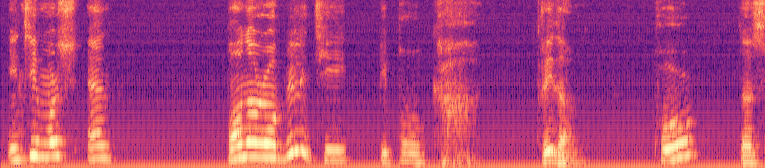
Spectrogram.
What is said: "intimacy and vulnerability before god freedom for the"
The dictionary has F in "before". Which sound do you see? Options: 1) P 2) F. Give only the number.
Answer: 1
